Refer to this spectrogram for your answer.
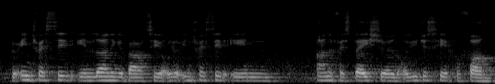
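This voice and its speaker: Very fast and monotone with flat intonation, a woman's fairly low voice comes through audible room echo and noticeable background noise. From South London, England. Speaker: manifestation youtuber. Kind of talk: livestream chat with viewers. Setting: live stream. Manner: repetitive, hesitant restarts.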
